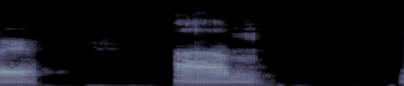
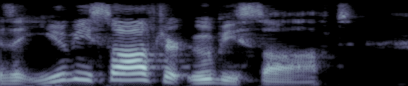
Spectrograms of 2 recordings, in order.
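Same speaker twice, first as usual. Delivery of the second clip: normal talking voice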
